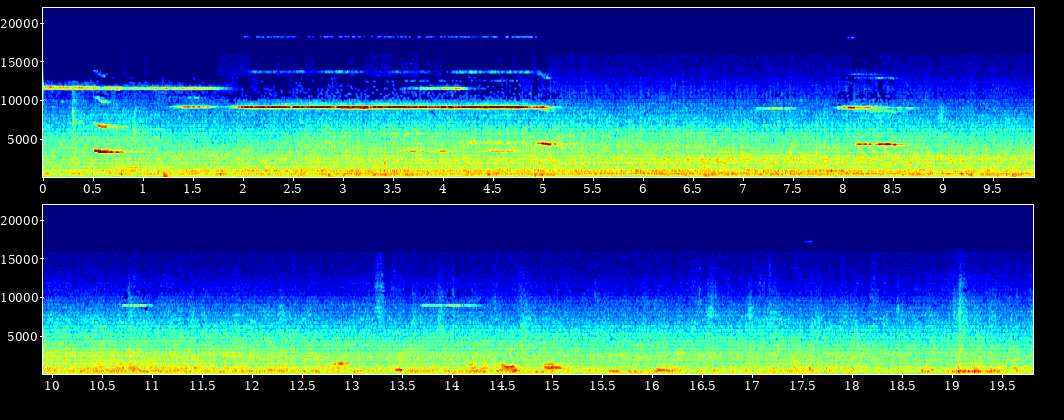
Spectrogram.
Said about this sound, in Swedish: Ja, nu har, har odjuret gått. Det var en brandbil som kom i vägen här.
